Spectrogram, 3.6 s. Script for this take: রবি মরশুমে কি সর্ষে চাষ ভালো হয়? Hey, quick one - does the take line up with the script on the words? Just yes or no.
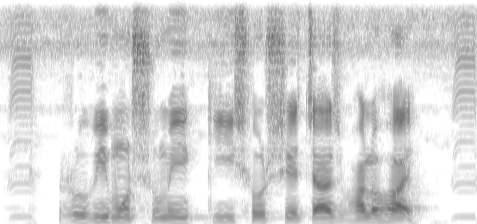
yes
